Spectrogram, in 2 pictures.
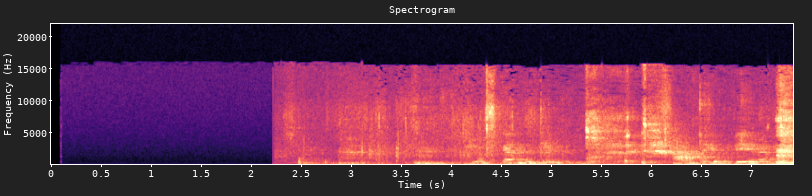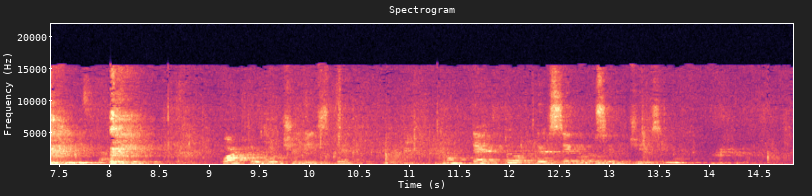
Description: Concerto dell'Epifania
Chiesa di San Giorgio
